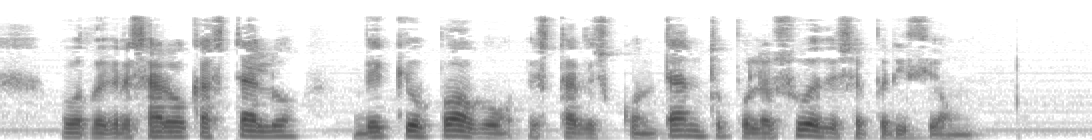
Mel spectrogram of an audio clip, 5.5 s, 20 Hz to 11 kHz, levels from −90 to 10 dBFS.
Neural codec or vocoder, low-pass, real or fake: none; 7.2 kHz; real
